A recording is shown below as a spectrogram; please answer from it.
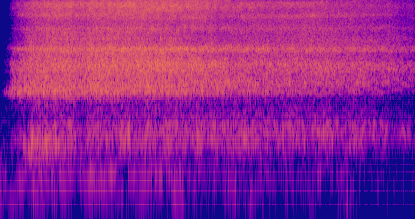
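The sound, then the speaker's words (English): A long inhale through the mouth during a breathing exercise: a steady airy hiss lasting about four seconds that slowly eases toward the end. “Inhale through the mouth.”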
